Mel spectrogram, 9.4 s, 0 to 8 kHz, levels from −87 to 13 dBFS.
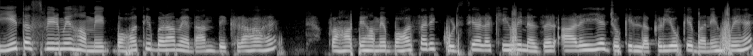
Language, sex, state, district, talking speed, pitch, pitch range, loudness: Hindi, female, Bihar, Samastipur, 195 wpm, 215 Hz, 200-240 Hz, -17 LUFS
